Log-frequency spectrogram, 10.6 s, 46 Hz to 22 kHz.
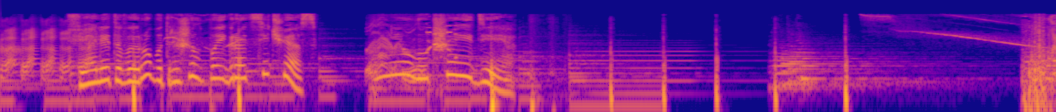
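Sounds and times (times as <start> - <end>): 
laughter: 0.0 - 1.1
speech: 0.2 - 5.3
ball bouncing: 2.3 - 2.6, 4.9 - 8.6
falling whistle: 8.6 - 10.5.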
